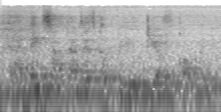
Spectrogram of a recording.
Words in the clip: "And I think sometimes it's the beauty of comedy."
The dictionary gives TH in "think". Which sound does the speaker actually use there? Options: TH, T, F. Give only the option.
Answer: T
